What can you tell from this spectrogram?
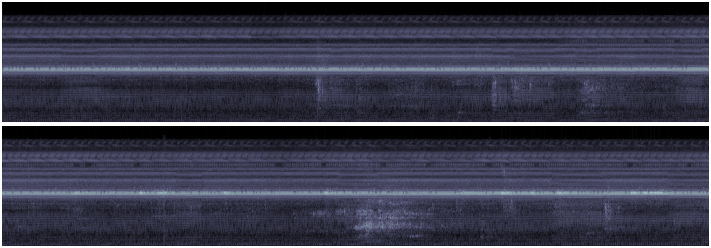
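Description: Steady shrill night chorus of insects and frogs at a waterhole: one piercing high tone with fainter layers above it, running unbroken. Faint splashes and trickles of water from an elephant drinking come and go over it, with a brief louder patch a little past the middle.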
